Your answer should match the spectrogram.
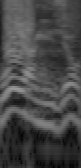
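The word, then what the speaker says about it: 洛陽: 중국 발음으로는 로양이죠. 로양, 낙양. 바로, 이 낙양, 바로 그 낙이에요.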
